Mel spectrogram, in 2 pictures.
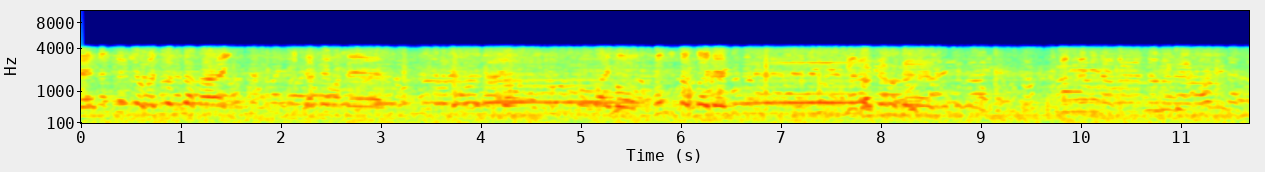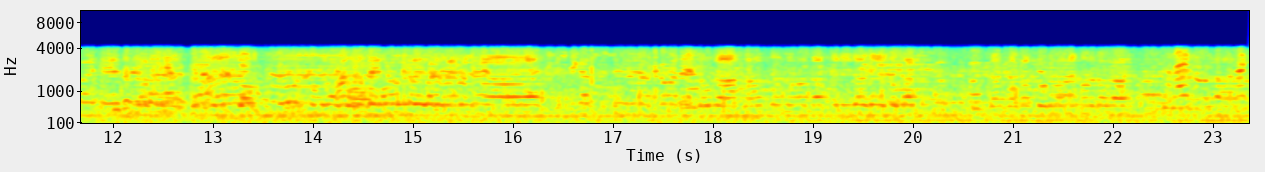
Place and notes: shinjuku/advertising at 6.30 p.m /17.12.07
